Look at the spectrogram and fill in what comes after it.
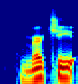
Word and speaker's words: Mirchi: It is M-I-R-C-H-I. Mirchi or Mirchi.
